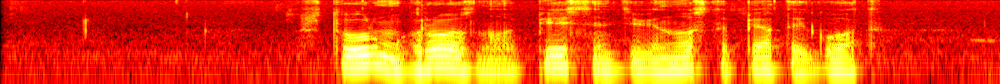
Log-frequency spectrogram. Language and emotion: Russian, neutral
